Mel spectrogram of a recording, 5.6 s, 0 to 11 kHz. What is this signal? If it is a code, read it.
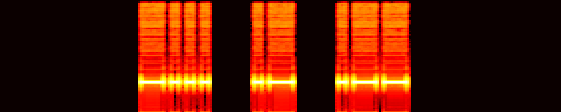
Morse code, heard as a keyed tone, about 16 wpm, spaced as for 11 wpm, 800 Hz. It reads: BAW
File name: Alphabetical / Alphabetical mp3s / Bs @10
